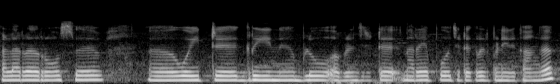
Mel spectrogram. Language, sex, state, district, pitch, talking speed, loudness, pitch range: Tamil, female, Tamil Nadu, Kanyakumari, 195 Hz, 130 wpm, -14 LUFS, 190-200 Hz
